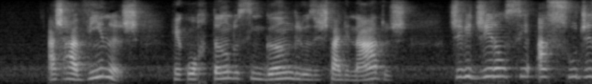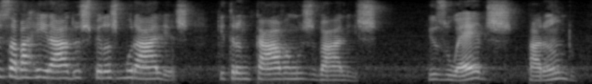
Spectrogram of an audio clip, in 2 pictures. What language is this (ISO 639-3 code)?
por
